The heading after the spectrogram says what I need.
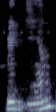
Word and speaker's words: begin: Então, podemos observar nesta tabela o verbo begin, e observe que a gente não fala begin, a gente fala begin, então a sílaba tônica está no final, e aí sim a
